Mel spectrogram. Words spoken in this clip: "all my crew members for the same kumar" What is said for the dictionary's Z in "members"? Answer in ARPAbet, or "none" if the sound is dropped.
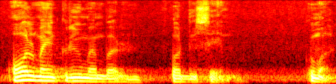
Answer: none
